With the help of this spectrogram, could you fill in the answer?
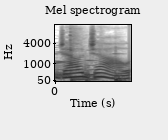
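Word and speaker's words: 叫: Ni is third tone, jiao is fourth tone, shen mi xian mi is second tone, mingzi is second and fourth tone.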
